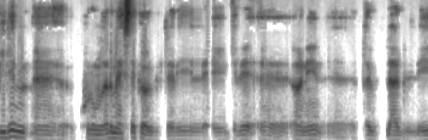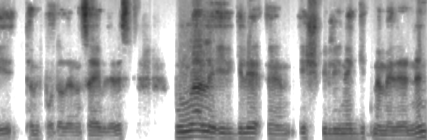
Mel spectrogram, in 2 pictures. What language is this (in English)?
Turkish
